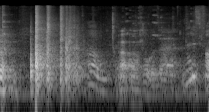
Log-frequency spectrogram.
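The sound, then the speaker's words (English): One of Grandma's spice containers, knocked by Dobby, clatters with a couple of sharp, bright knocks against a hard surface, while people talk in the background. “No, it was Dobby. It was one of Grandma's spice.”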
